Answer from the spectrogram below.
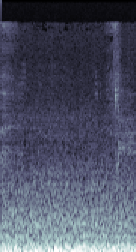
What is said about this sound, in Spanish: Eh, madre mía, hay un tráfico increíble. Pero increíble.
